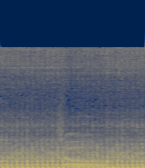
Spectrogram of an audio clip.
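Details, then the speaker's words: Suzuki Raider idling after repair: diesel mixed into oil to fill bearing clearances, timing chain tensioner adjusted; cylinder head tapping eliminated. Even quick pulses, smooth top end, no rattling. Normal idle. "yan nalwa natin ng itala yung lagatak ayan Normal na."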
